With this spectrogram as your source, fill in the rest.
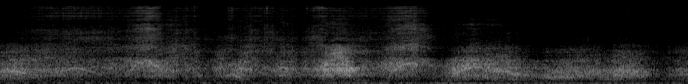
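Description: Long purple nails trace and scratch across the weave of a stretched red rose canvas print hanging on a wall, near its signature. The result is a soft, continuous scratchy rasp centered in the midrange, rising and falling in gentle swells with faint bright hiss and almost no low end.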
